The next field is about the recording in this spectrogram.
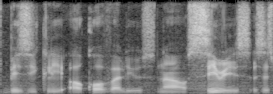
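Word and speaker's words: Syrys: Stand Out is basically our core values now Series this is pronounced basically s y r y s uh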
